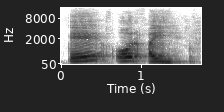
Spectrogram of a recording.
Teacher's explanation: ए और ऐ इन दोनों के उच्चारण स्थान है कंठ तालु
